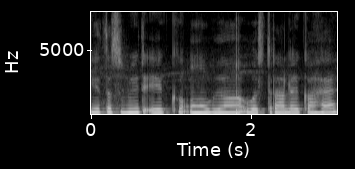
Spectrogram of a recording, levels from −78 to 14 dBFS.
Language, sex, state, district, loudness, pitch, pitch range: Hindi, female, Bihar, Samastipur, -15 LUFS, 265 Hz, 260-280 Hz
